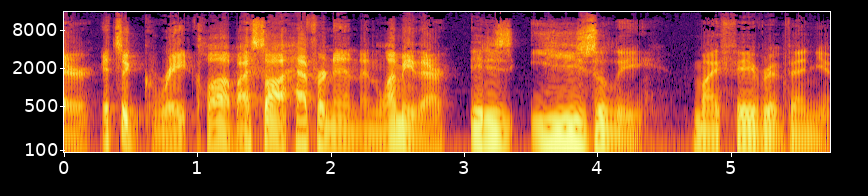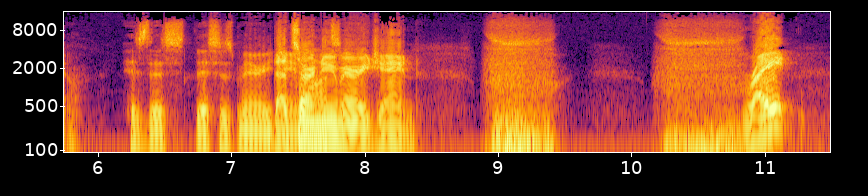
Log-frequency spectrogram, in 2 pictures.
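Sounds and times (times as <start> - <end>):
speech: 0.0 - 9.3, 10.2 - 11.3
person imitating heavy panting with breathy huffs: 8.9 - 9.6, 10.2 - 11.0.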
